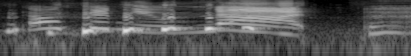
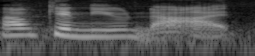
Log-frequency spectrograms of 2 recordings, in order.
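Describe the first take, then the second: First: Very high, loud, drawn-out shout; mock outraged yell. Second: Higher, slow, drawn-out question; playful exclamation. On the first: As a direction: escalate into a comic yell. Repeats the line much louder. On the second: Pretend. Repeats the line, then escalates it.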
